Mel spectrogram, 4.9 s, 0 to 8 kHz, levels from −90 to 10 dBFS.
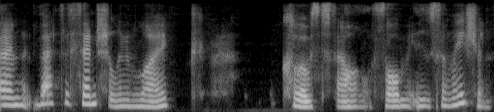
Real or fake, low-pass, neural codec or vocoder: fake; 7.2 kHz; codec, 24 kHz, 1.5 kbps, HILCodec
